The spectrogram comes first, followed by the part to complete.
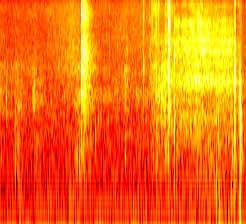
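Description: Paper rustling as workbook pages are turned, with a sharp crackle a little under a second in and another near the end.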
